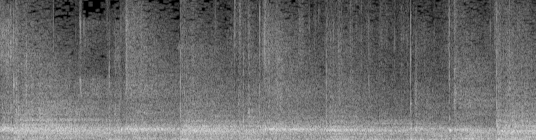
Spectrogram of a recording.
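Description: One-wall handball rally: a small rubber ball slapped by hand, smacking the wall and bouncing on a gym floor in a string of sharp hits.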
